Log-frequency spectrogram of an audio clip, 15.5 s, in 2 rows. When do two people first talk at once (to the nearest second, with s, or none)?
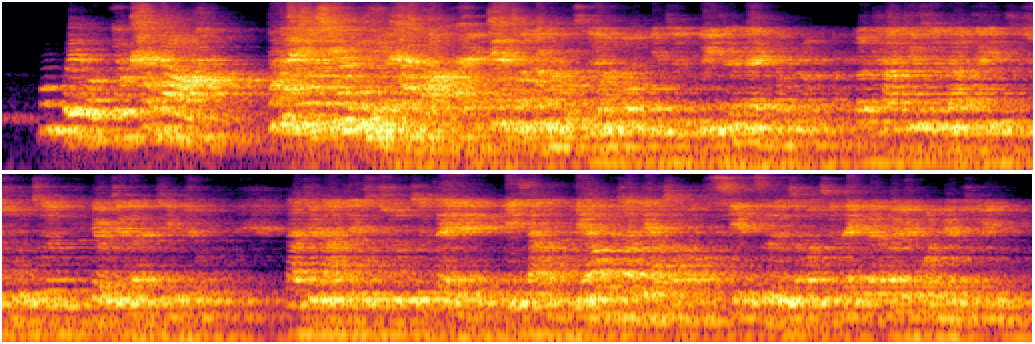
2 s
